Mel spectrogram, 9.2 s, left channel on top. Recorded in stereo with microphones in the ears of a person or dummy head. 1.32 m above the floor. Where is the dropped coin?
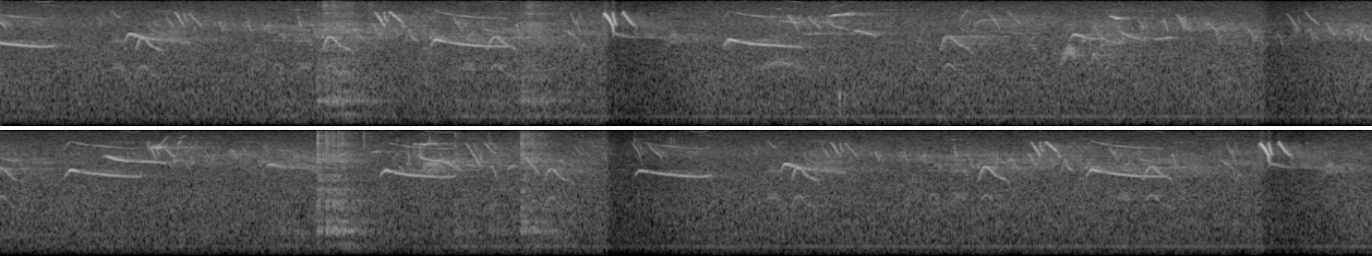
40° right (ahead or behind), 4 m.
